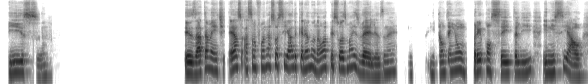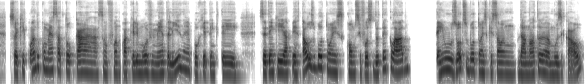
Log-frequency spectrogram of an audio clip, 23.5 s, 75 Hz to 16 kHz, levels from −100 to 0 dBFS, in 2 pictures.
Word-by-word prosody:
Isso. 160 -4 0 2.9
Exatamente. 175 +4 +4
Essa 215 +3 +3
a 190 - 0
sanfona 215 +2 -4
é - - -2
associada 230 -2 0
querendo 220 0 0
ou 215 - -1
não 185 +3 -1
a 220 - +1
pessoas 215 -3 0
mais 225 -1 -3
velhas, 135 -2 +2
né. 165 +2 -6 0.7
Então, 150 +1 -5
tem 175 +2 -2
um 185 -2 -1
preconceito 170 -3 +1
ali, 155 +4 -1 0.2
inicial. 155 -4 0 0.3
Só 150 - +2
que 150 +3 -6
quando 185 +7 -2
começa 185 -4 -2
a - - 0
tocar 160 -2 +1
a 145 - -7
sanfona, 150 0 -6
com - - -4
aquele 150 0 +1
movimento 155 -1 -1
ali, 145 +9 +1
né 195 -4 -3
porque 145 -2 -3
tem 145 -1 -7
que - - -26
ter, 140 -2 -2 0.4
você 155 - +2
tem 160 +1 +2
que 160 -1 +3
apertar 155 0 +2
os - - +2
botões 185 -8 +1
como 155 -1 -3
se 155 - -6
fosse 145 +1 -1
do 150 -1 0
teclado. 175 0 +4 0.5
Tem 160 +4 +2
os 185 -3 +1
outros - - +1
botões 175 -4 -2
que 155 0 -7
são 150 -2 -2
da 145 -2 +2
nota 150 +1 +1
musical 145 0 -1
160 Hz, 150 wpm, -22 LUFS, 150-185 Hz, 2.9 s, Exatamente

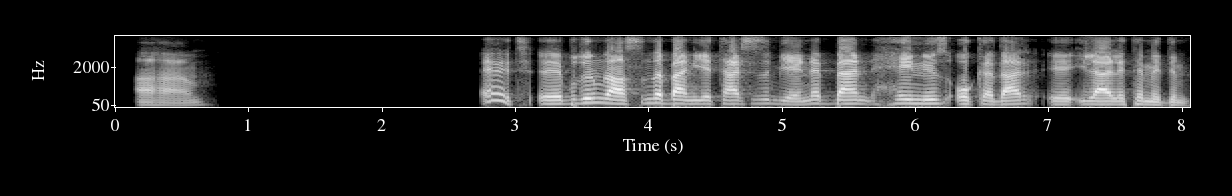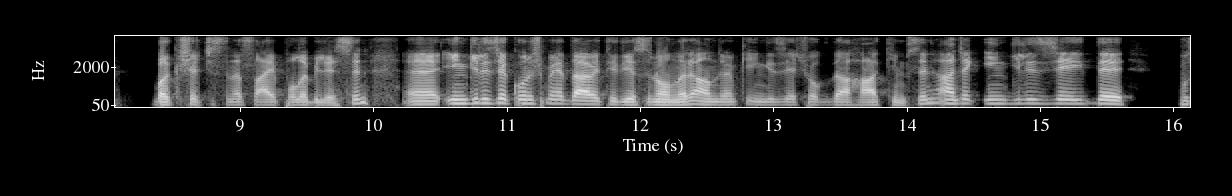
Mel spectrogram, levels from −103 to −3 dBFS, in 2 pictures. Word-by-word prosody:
Aham. 100 0 -6 2.1
Evet, - - -2
eee, 150 0 +4
bu 160 - -7
durumda 185 -1 +6
aslında 170 +4 +4
ben 155 -2 +8
yetersizim 145 +2 +1
yerine, 135 +4 +1
ben 155 -2 +7
henüz 160 +2 +1
o 145 0 +3
kadar, 135 +4 +3
eee, 125 -1 -2
ilerletemedim 125 - +2 0.2
bakış - - -3
açısına 115 0 -11
sahip 105 -2 -8
olabilirsin. 105 - -7 0.3
Eee, 130 0 -1
İngilizce 175 +2 -3
konuşmaya 160 -1 -8
davet 135 -3 0
ediyorsun 115 -2 -7
onları. 110 +4 -2
Anlıyorum 115 -2 -5
ki 125 - -20
İngilizceye 115 -1 -14
çok 110 -2 -16
daha 105 -2 -6
hâkimsin. 105 - -7
Ancak 160 +1 -4
İngilizceyi 155 +1 -10
de 150 -3 0 0.4
bu 135 - -13
140 Hz, 130 wpm, -19 LUFS, 115-160 Hz, 2.1 s, ben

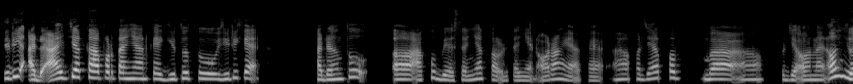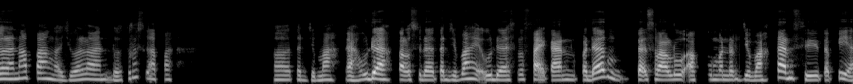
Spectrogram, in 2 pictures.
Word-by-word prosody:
Jadi 290 +6 +2
ada - - +3 0.2
aja, 290 +5 +4
Kak, 310 -3 +5
pertanyaan 270 -3 +1
kayak 250 -4 -2
gitu 240 +4 -2
tuh, 260 -2 0
jadi 250 +6 -4
kayak, 295 -2 -2 0.6
kadang 225 +2 0
tuh, 325 +1 -5 0.3
eee, 235 0 +2
aku 290 +8 -7
biasanya 215 +3 -5
kalo 210 -4 -6
ditanyain 185 0 -9
orang 240 +5 -3
ya 180 - -7
kayak, 180 -1 -10
"Ah, 240 +2 -6
kerja 250 +4 -5
apa, 300 0 -3 0.2
Mbak?" 240 0 +1
eee, 225 +1 -6 0.2
"kerja 210 0 -5
online. 215 +3 -4
Oh, 345 - +5
jualan 255 -2 +4
apa? 290 -1 0
Nggak 210 -5 -3
jualan. 225 +3 0
Loh, 190 0 -3
terus 320 +4 -8
apa?" 235 -2 -5 1.0
eee, 215 0 -2
"terjemah." 205 +1 -3
Nah, 200 -2 +1
udah. 240 +2 +7
Kalau 215 -2 +4
sudah 210 -2 0
terjemah, 210 +4 +1
ya - - -3
udah 215 -1 +2
selesai 230 +2 +1
kan? 210 +1 +3
Padahal 265 +3 +3
nggak 225 -4 0
selalu 220 0 +4
aku 210 - -2
menerjemahkan 215 +5 +3
sih 205 -7 0
tapi 270 -3 -2
230 Hz, 185 wpm, -23 LUFS, 210-265 Hz, 1.0 s, udah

